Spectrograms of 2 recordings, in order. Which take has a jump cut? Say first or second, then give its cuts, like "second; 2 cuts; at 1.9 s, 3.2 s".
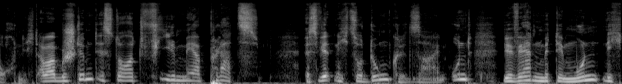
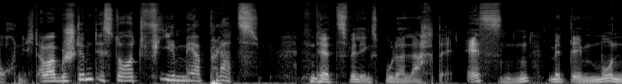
second; 1 cut; at 3.0 s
